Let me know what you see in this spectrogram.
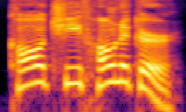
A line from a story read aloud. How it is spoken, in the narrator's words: I shouted back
